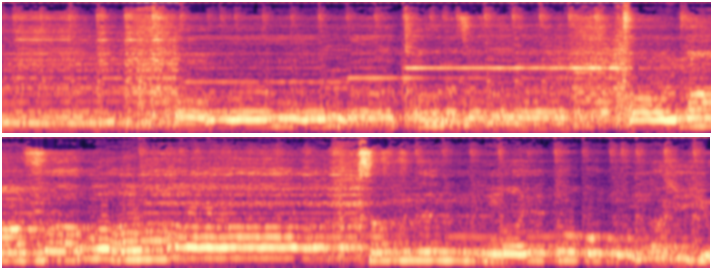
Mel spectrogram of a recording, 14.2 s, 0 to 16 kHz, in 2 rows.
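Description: Enka song from 1969: a male voice singing with heavy vibrato over orchestral backing.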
